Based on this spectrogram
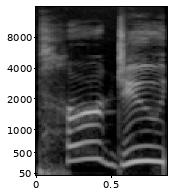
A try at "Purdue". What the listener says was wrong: It's Purdue. It's not Purr. It's P-U-R.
